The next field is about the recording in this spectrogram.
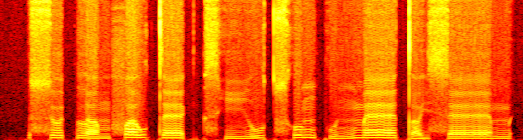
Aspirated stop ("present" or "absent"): present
